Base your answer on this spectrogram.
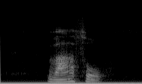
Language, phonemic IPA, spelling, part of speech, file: Dutch, /ˈʋaːfəl/, wafel, noun, Nl-wafel.ogg
- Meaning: 1. waffle 2. wafer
